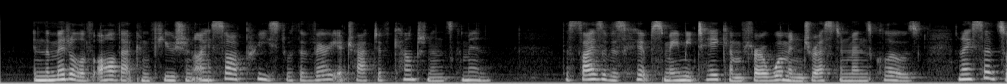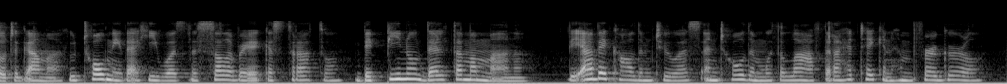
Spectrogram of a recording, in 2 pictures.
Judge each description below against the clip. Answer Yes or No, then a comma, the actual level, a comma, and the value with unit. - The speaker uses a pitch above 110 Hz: Yes, high, 190 Hz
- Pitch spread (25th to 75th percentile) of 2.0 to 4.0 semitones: Yes, average, 3.3 semitones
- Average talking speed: No, fast, 215 wpm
